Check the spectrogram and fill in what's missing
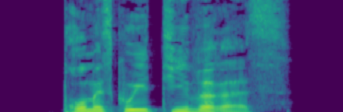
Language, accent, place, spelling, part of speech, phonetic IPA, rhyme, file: German, Germany, Berlin, promiskuitiveres, adjective, [pʁomɪskuiˈtiːvəʁəs], -iːvəʁəs, De-promiskuitiveres.ogg
- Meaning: strong/mixed nominative/accusative neuter singular comparative degree of promiskuitiv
